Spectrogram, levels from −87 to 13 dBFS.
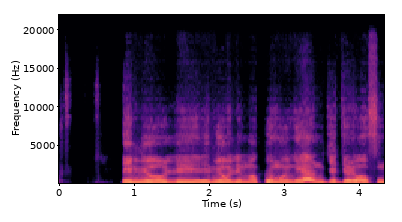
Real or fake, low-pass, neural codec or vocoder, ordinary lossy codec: fake; 19.8 kHz; codec, 44.1 kHz, 2.6 kbps, DAC; none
